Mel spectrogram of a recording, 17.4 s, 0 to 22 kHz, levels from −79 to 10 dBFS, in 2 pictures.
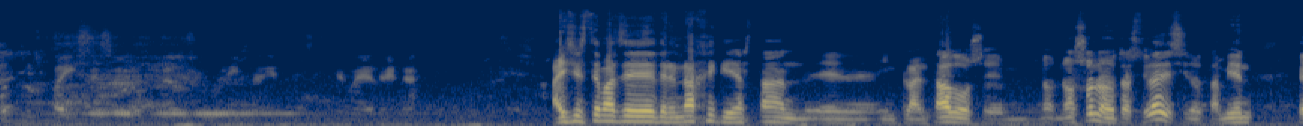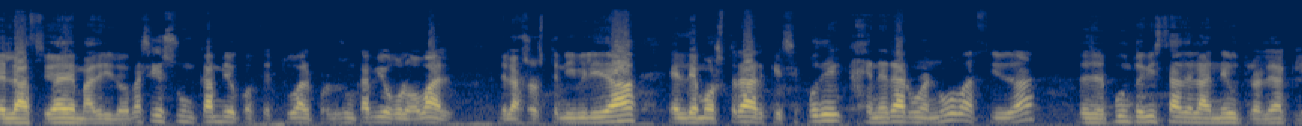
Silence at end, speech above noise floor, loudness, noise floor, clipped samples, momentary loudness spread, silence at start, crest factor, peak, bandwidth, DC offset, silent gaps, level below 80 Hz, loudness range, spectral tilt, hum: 0.1 s; 30 dB; -19 LUFS; -49 dBFS; under 0.1%; 20 LU; 0 s; 16 dB; -4 dBFS; 15 kHz; under 0.1%; none; -50 dBFS; 5 LU; -6 dB/octave; none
